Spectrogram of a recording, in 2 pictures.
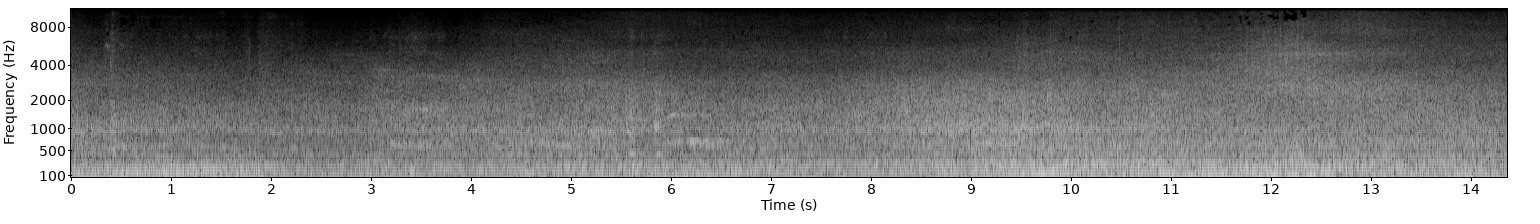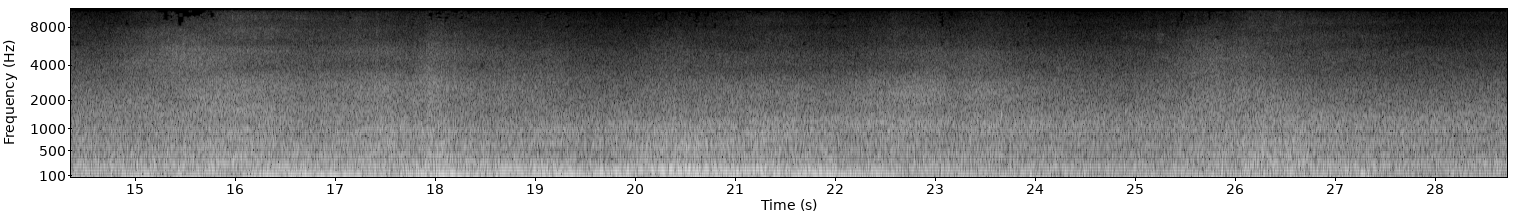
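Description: Road traffic on a multi-lane street: cars going by one after another, each passing vehicle swelling and fading over a steady low rumble of engines and tyres.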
